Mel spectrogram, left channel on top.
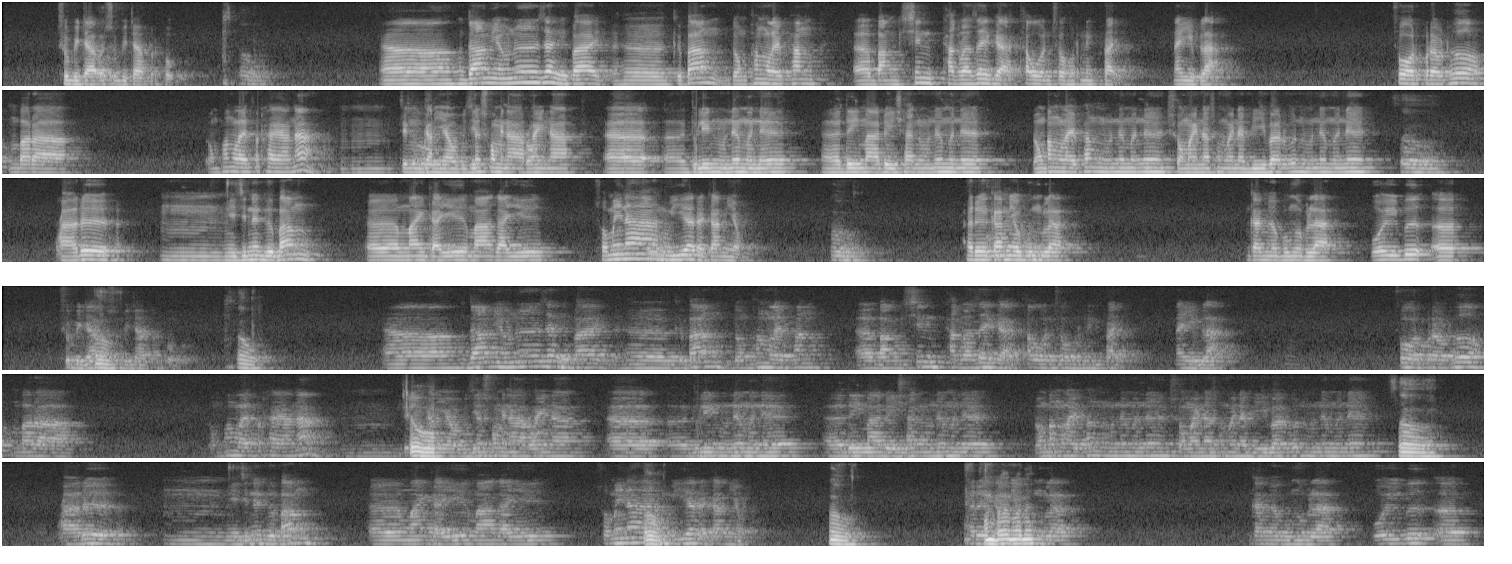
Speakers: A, on the left; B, on the right.
A: सुबिदा
B: औ
A: असुबिदाफोरखौ ।
B: औ
A: आ गामियावनो जाहैबाय ओ गोबां दंफां लाइफां बांसिन थाग्रा जायगा टाउन सहरनिफ्राय नायोब्ला सहरफोरावथ' बारा दंफां लाइफा थायाना उम । जों
B: औ
A: गामियाव बिदिनो समायना रायना आ ओ दुलिन नुनो मोनो । दैमा दैसा नुनो मोनो । दंफां लाइफां नुनो मोनो समायना समायना बिबारबो नुनो मोनो ।
B: औ
A: आरो उम इजिनो गोबां ओ माइ गायो मा गायो । समायना
B: औ
A: नुयो आरो गामियाव ।
B: औ
A: आरो
B: ओमफ्राय
A: गामियाव
B: माने
A: बुंब्ला गामियाव बुंङोब्ला बयबो ओ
